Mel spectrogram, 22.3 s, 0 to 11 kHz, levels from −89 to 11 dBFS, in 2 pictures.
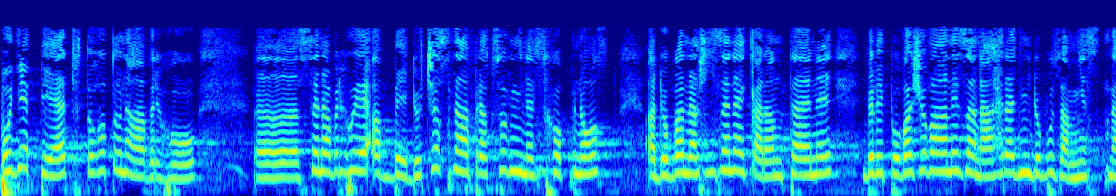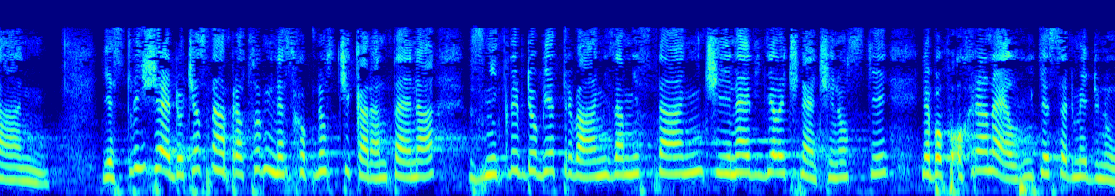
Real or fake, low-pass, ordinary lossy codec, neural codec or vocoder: fake; 7.2 kHz; MP3, 32 kbps; codec, 16 kHz, 6 kbps, DAC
